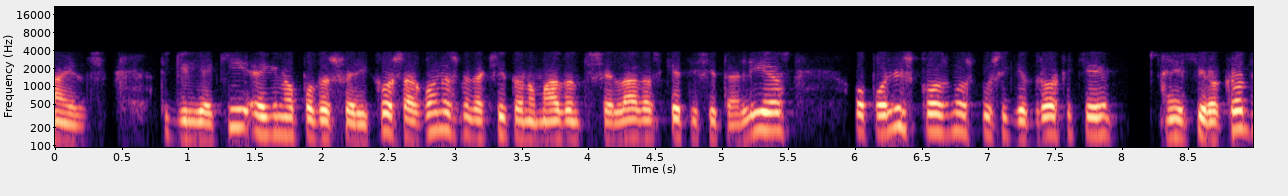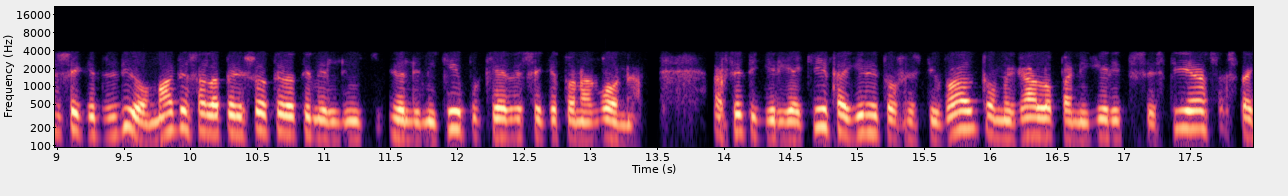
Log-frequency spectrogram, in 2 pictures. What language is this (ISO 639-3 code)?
ell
